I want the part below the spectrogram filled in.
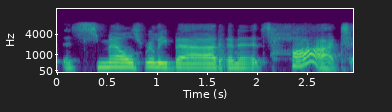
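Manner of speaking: ordinary talk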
